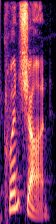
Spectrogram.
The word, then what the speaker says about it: Quinshawn: You even spell it right and say it wrong. It's the weirdest thing. Quinshawn.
